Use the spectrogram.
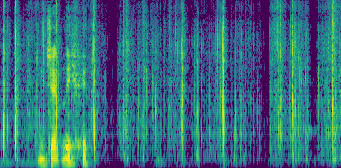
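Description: Packaging around an eBay collection of Magic: The Gathering foil cards being cut open, with crinkling and tearing plastic in short close bursts while someone talks over it.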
